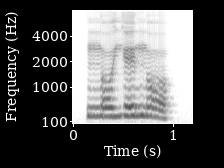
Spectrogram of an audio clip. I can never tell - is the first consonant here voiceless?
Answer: no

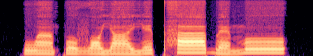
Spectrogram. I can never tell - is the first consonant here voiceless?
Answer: no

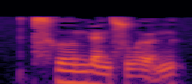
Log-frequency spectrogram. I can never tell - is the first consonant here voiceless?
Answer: yes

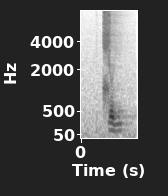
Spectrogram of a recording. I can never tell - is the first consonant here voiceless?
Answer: yes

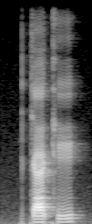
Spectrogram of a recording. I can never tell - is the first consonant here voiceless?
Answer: yes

